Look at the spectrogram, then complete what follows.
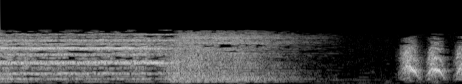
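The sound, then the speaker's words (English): A dense, loud wash of sound fades away to near silence, then a dog barks three times in quick succession, fairly loud, with no talking. “Your dog gives you a lot of pleasure.”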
